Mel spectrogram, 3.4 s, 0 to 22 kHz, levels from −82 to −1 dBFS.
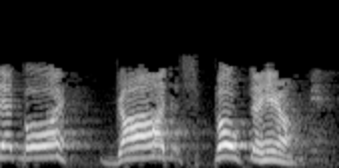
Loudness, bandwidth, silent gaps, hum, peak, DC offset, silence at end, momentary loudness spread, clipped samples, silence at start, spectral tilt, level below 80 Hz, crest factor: -16 LUFS; 5.6 kHz; none; none; -4 dBFS; under 0.1%; 0.2 s; 12 LU; under 0.1%; 0 s; -9.5 dB/octave; -66 dBFS; 14 dB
